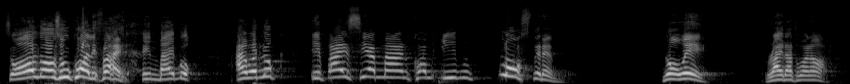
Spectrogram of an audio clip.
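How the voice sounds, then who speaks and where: Speaking at normal speed in an extremely high, expressive voice, a Caribbean-accented man gives a motivational talk. He performs humorous anecdotes from his own life, playing out the dialogue with conversational theatricality.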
